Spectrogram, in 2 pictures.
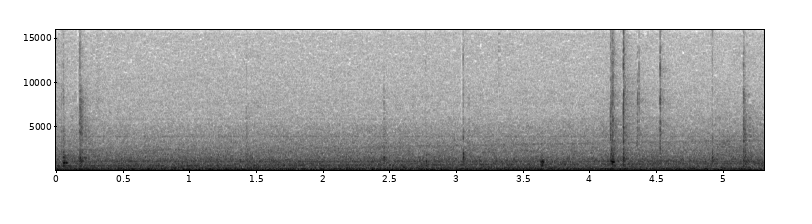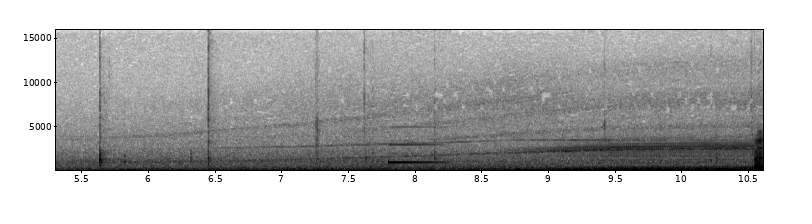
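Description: Jet engines on an airliner spool up toward takeoff thrust, with a rising whine that climbs steadily over a low roar, while scattered cockpit clicks and switch taps sound in the foreground.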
